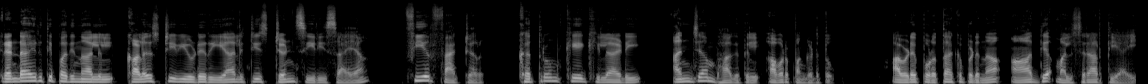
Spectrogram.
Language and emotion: Malayalam, neutral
